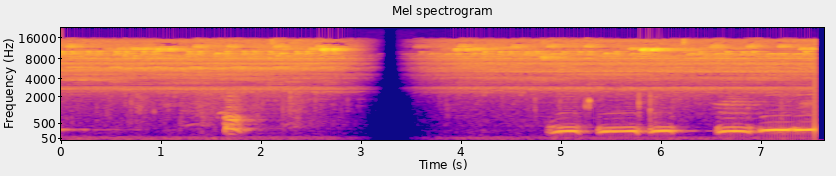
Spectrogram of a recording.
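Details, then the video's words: Nocturnal Curassow, a strictly nocturnal bird of western Amazonian forest that keeps to upper levels, low booming song: after a quiet, faintly noisy start, a run of about six deep hollow hoots in quick succession, the last note longer and steadier. "Listen for a low booming song typically with three notes."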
